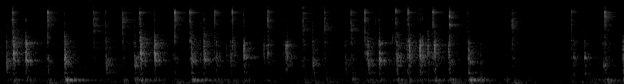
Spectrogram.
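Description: Both hands' fingertips type on a white and grey RK960 mechanical keyboard with round plastic typewriter-style keycaps, resting on a white desk. About thirty quick, bright plastic clacks follow one another with almost no ring after each stroke. A brief pause near the end comes before the typing resumes.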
